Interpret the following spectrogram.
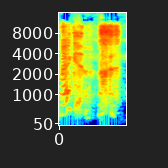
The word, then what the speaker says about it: M3GAN: Android see Megan and the E and Megan is spelled with a three so it's model three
